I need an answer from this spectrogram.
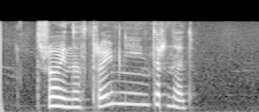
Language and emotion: Russian, neutral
